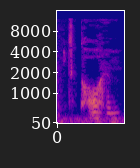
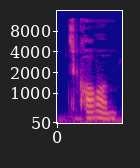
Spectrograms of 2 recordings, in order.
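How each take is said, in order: First: Whispered, rising on him. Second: Said in the usual way. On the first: Shown as a demonstration. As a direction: breathe it out in a whisper.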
